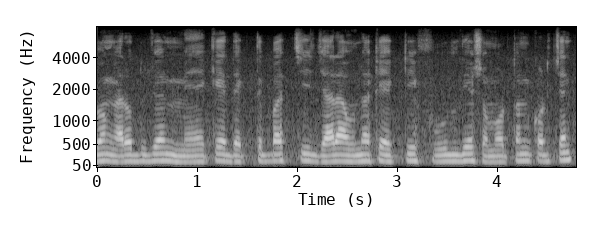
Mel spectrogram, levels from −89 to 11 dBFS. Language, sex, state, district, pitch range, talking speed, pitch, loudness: Bengali, male, Assam, Hailakandi, 130-145 Hz, 150 wpm, 135 Hz, -15 LUFS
